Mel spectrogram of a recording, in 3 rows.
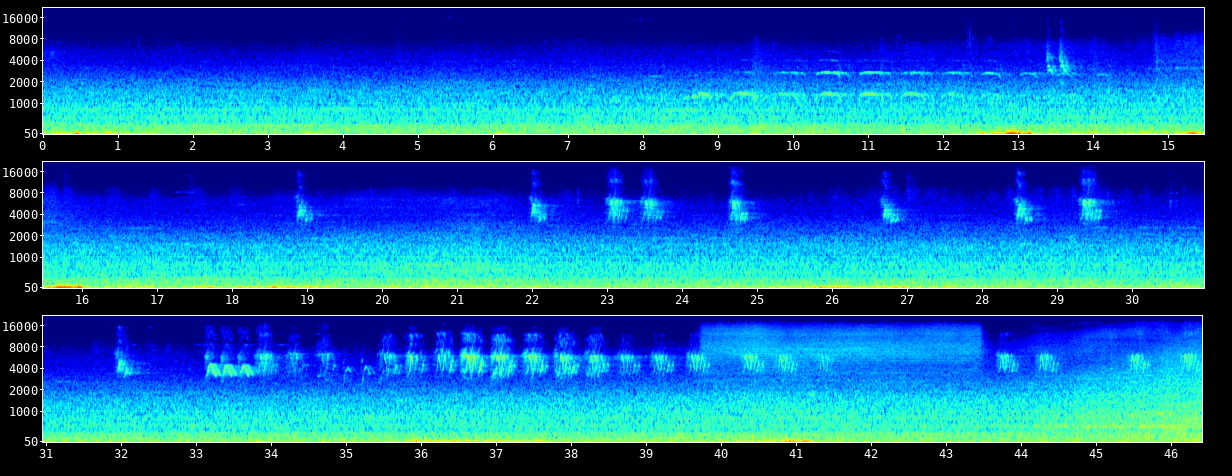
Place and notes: Laneway-1965 Main Street, VIVO Media Arts Centre
Dogs barking, birds, occasional traffic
